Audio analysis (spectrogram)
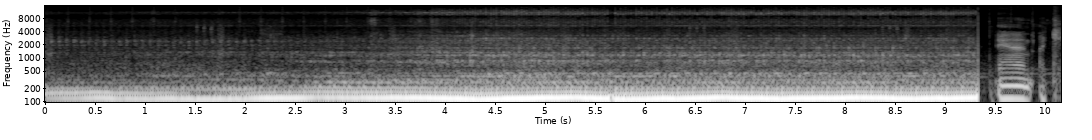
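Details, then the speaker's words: Nissan R32 with freshly rebuilt engine: steady idle with light even tick about four times a second, heard only at fuel rail and each injector, speeds up with revs but not louder; source not pinned down. "the only place that i heard it was on the fuel rail and at each injector and then always matches the injectors perfectly and if i rev it it speeds up it doesn't get any louder"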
